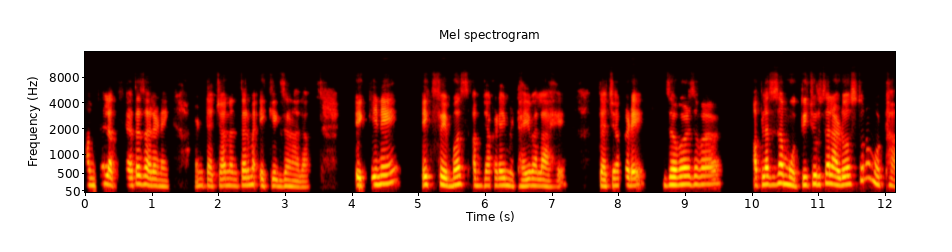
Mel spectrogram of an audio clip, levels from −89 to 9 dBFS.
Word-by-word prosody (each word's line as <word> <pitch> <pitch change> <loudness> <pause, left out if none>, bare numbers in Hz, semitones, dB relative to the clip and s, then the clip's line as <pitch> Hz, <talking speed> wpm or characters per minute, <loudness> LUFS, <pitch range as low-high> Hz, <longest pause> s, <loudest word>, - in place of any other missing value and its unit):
आमच्या 195 +3 0
लक्षातच 195 +3 -2
आलं 180 -4 +2
नाही. 160 -1 -4 0.4
अन् 180 - -6
त्याच्यानंतर 180 +2 -2
मग - - -3
एक-एक 175 -1 -3
जण 165 -1 -3
आला. 145 -1 -6 0.7
एकीने 205 +4 +3 0.6
एक 205 0 +1
फेमस 205 +1 +2
आमच्याकडे 185 0 -2
मिठाईवाला 170 +1 -1
आहे, 150 -1 -5 0.5
त्याच्याकडे 180 +2 +1 0.4
जवळ-जवळ 210 - +3 0.5
आपला 205 +2 +3
जसा 215 +4 +2
मोतीचूरचा 210 +3 +1
लाडू 205 -3 +4
असतो 220 +9 -5
ना 380 - -6
मोठा? 200 -6 -3
190 Hz, 125 wpm, -23 LUFS, 175-210 Hz, 0.7 s, लाडू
